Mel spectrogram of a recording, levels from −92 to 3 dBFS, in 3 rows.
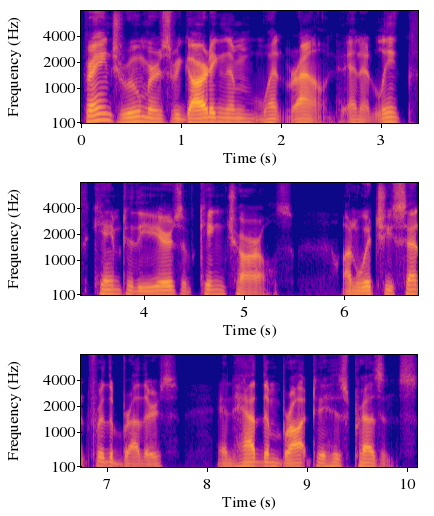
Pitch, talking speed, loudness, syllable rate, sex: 100 Hz, 180 wpm, -23 LUFS, 4.1 syllables/s, male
